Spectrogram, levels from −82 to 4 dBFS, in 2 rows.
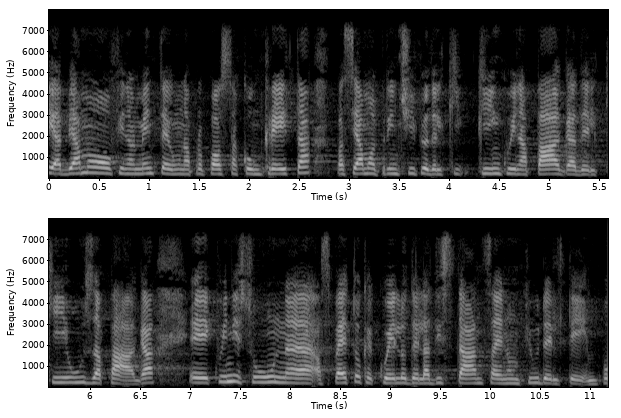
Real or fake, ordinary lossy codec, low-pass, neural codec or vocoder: fake; none; 7.2 kHz; vocoder, 44.1 kHz, 128 mel bands every 256 samples, BigVGAN v2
